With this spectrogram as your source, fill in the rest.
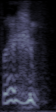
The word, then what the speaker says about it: Ralph: Why is it spelled like that? Rafe.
